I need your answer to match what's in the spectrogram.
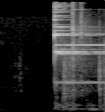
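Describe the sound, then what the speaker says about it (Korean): An old church bell is struck once after a moment of silence, giving a bright metallic clang that rings on with a sustained, shimmering tone. "종소리를 울렸지요."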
